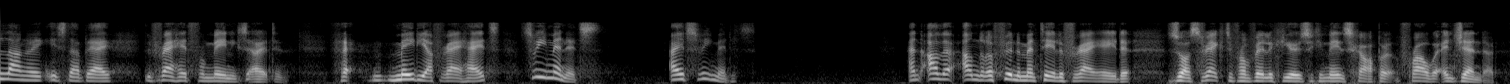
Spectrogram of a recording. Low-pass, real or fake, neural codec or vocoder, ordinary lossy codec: 7.2 kHz; fake; codec, 16 kHz in and 24 kHz out, 0.9 kbps, LongCat-Audio-Codec, four codebook decoder; none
